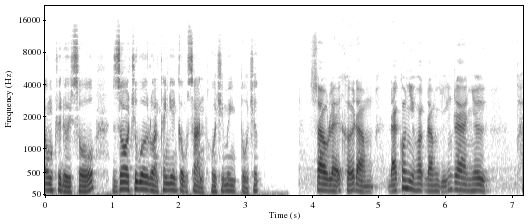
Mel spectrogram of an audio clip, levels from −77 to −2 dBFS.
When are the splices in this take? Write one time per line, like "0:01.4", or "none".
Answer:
0:03.8

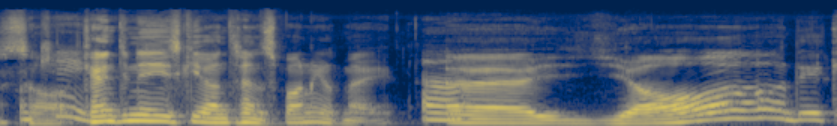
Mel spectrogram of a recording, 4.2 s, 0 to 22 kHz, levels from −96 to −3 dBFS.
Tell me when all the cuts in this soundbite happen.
none

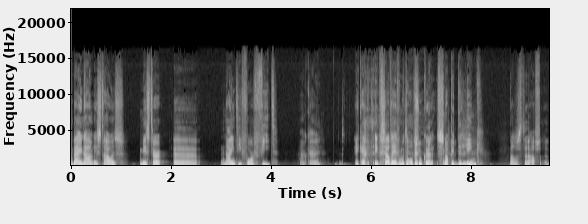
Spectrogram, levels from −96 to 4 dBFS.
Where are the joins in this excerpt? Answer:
none

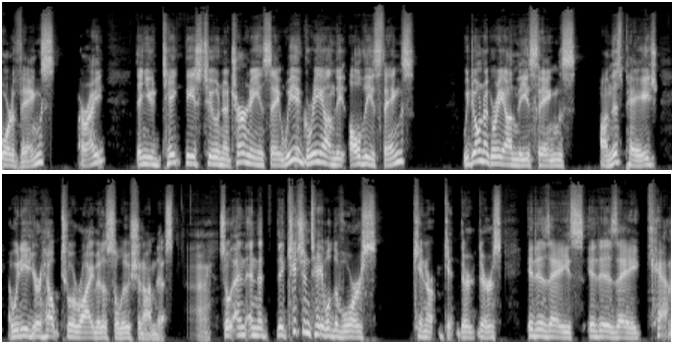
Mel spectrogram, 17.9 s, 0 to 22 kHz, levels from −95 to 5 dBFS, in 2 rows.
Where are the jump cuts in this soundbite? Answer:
none

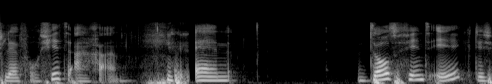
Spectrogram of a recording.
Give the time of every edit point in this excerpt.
0:01.9

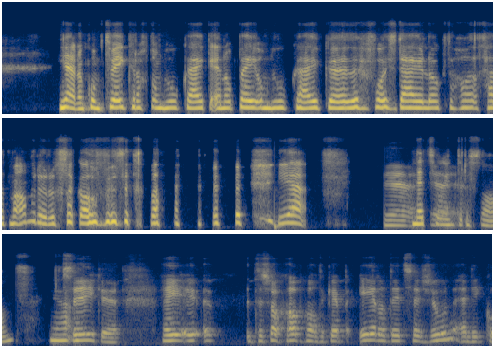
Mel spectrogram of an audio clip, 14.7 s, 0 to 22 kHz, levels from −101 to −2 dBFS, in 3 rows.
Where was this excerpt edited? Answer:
none

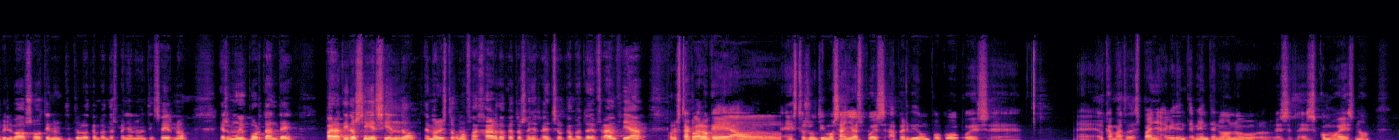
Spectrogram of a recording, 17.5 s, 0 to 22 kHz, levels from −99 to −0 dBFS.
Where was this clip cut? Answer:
0:05.3
0:08.3
0:09.8

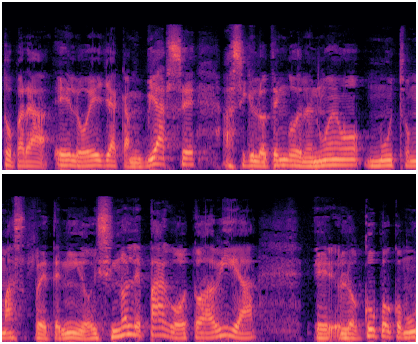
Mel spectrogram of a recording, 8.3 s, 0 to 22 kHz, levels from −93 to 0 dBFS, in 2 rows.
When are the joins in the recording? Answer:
none

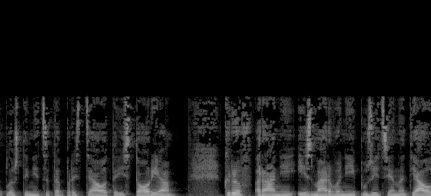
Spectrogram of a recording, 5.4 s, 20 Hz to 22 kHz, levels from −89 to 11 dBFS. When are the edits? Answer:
none

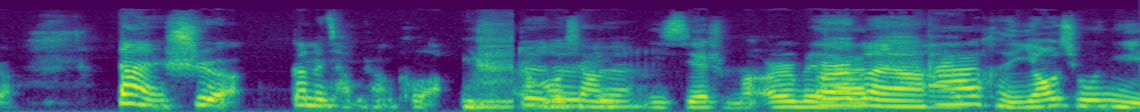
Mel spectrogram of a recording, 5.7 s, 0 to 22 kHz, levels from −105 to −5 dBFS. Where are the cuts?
0:02.6
0:04.6

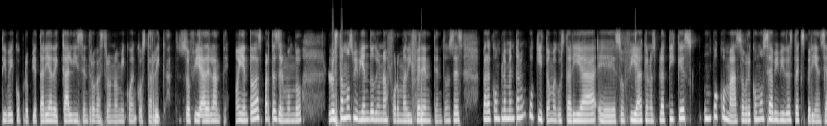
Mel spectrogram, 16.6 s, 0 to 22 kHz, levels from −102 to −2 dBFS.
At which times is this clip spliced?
0:04.7

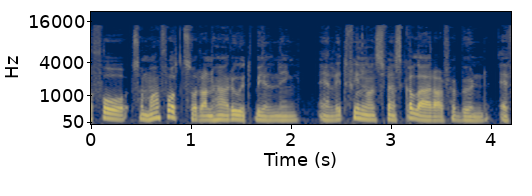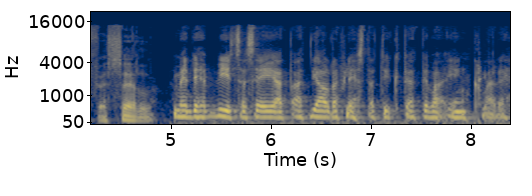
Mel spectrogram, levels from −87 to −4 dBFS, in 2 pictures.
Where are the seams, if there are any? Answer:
0:05.0

